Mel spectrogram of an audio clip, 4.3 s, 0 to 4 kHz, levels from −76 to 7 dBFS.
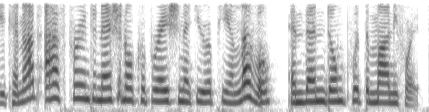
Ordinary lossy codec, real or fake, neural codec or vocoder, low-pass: none; fake; codec, 16 kHz in and 24 kHz out, 0.4 kbps, LongCat-Audio-Codec, two codebook decoder; 3.6 kHz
